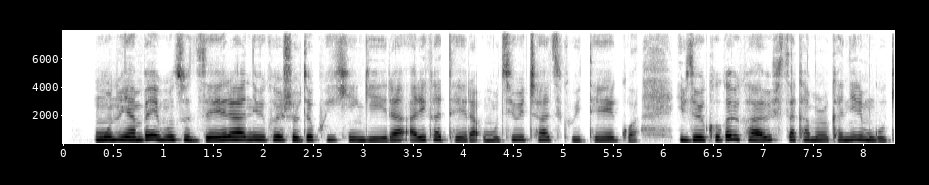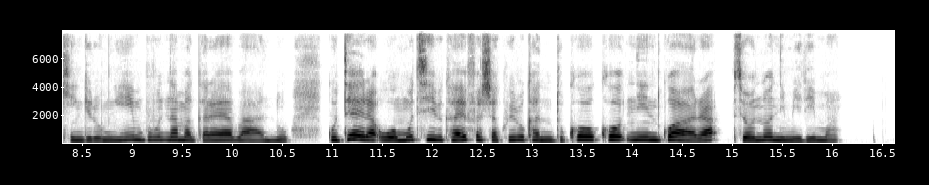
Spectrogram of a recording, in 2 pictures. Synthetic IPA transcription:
umuːn̥hujaːmbajemhuzuze̞ɾaniβiko̞ɾe̞ːʃo̞vjo̞kwikʰiːŋɡiɾaʔaɾikatʰe̞ːɾaʔumutʰiwit͡ʃaːt͡si̥kʰuβitʰe̞ːɡwaivjo̞βikʰo̞ɡwaβikʰaβaβifi̥seakamaɾokaniɾimuɡukʰiːŋɡiɾumŋiːmbunamaɡaɾajaβaːn̥huɡ̥ute̞ːɾaʔuwo̞mutʰiβikaβaβifaʃakwiːɾukanudukʰo̞kʰo̞nindɡwaːɾavjo̞ːno̞ːnimiɾima

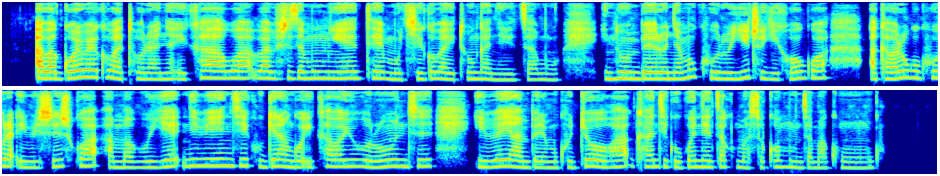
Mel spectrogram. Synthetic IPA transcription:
aβaɡo̞ɾe̞βaɾiko̞βatʰoːɾaɲaikʰawaβaβiʃize̞mŋumŋe̞ːtʰe̞mucʰiɡo̞βajitʰuːŋɡaɲiɾizamŋo̞in̥huːmbe̞ɾo̞ɲamukʰuɾujit͡ʃo̞ɡikʰo̞ɡwaːkaβaɾuɡukʰuɾaʔiβiʃiʃwaʔːmaβuje̞niβiːndikʰuɡiɾaŋɡo̞ʔikʰawajuβuɾuːndiːβe̞jaːmbe̞ɾe̞mukuɾɟo̞ːɦakʰaːndiɡuɡwene̞ːzakumaso̞kom̥huːnzamakʰuːŋɡu

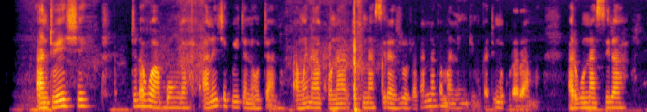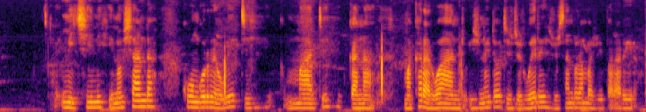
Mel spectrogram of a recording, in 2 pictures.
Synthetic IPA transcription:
a̰ntʰue̞ʃe̞to̞ɗakuaɓo̞ŋɡaa̰ne̞t͡ʃe̞kuitane̞̰uta̰no̞a̰mweniakʰonaːrikukunasiɾaʐiro̞ʐakanakamaniŋɡimukatimwe̞kura̰ɾa̰ma | a̰ɾikunasiɾa | mit͡ʃiniino̞ʃandakuo̞ŋɡo̞ɾerawe̞timatekanamakaɾarwaːntʰuiʐino̞itakutiʐirwe̞ɾe̞ʐirisandoɾambaʐiipa̰ɾa̰riːra

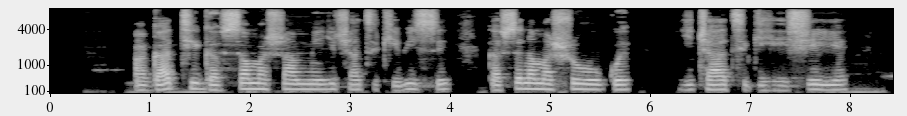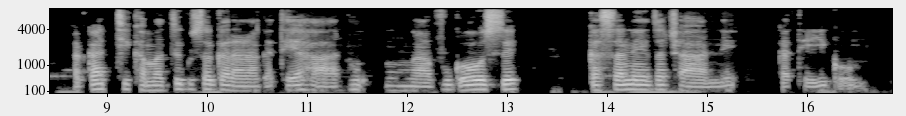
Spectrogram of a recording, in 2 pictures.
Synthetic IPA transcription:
aɡatʰiɡafi̥seamaʃamijit͡ʃaːt͡sikʰiβisi | ɡ̥afi̥se̞namaʃuːɡwe̞ | jit͡ʃaːt͡siɡihiʃije̞ | aɡatʰikʰamaze̞ɡusaɡaɾaɾaɡatʰe̞ːjaɦaːn̥humumŋaːvuɡo̞ːse̞ | ɡ̥asane̞ːzat͡ʃaːne̞ | ɡ̥atʰe̞ːjiɡo̞̰me

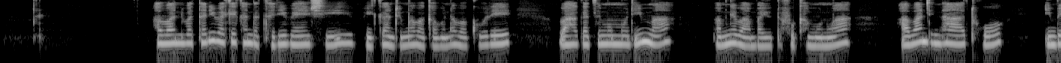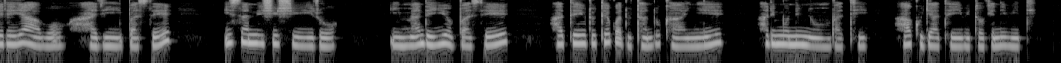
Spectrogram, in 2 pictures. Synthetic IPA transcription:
aβaːn̥huβataɾiβake̞kaːndiatʰaɾiβe̞ːnʃiβiːɡaːnd͡ʒe̞mŋaβaɡaβo̞naβakʰoɾe̞ | βahaɡaze̞mumuɾima | βamŋe̞βaːmbajudufukʰamunwaː | βaːndin̥haːtwo̞ | imbe̞ɾe̞jaːβo̞haɾib̥ase̞ | isaniʃiʃiɾo̞ | imaːnde̞jijo̞base̞ | hate̞ːjudutʰe̞ɡwadutʰaːndukʰaɲe̞ | haɾimŋo̞nimɲuːmbatʰi | hakuɟahatʰe̞ːjiβitʰo̞kʰe̞niβitʰi̥

